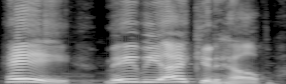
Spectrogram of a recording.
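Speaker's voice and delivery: high, loud and slow; eager helpful chirp; chirpy Harley Quinn. Retold or imitated. Harley Quinn offering Elvira help, high and eager.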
